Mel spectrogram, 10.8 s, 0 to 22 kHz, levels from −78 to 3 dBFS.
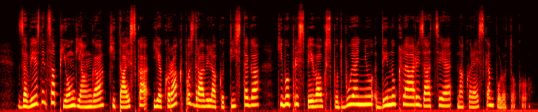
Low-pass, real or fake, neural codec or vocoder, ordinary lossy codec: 19.8 kHz; real; none; none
